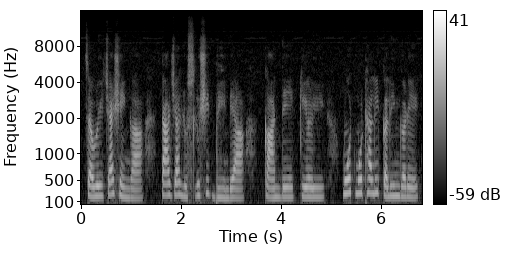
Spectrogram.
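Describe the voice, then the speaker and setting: A woman's voice: mid-range voice, dry recording. A woman reading a travel memoir as scripted audiobook narration. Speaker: audiobook reader.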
